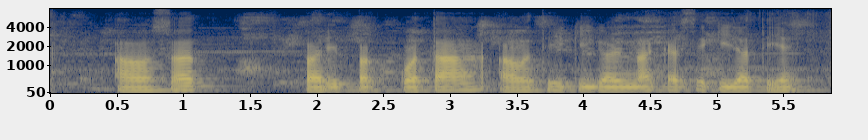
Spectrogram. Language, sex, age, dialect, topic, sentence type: Hindi, male, 25-30, Hindustani Malvi Khadi Boli, banking, question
